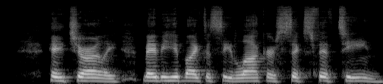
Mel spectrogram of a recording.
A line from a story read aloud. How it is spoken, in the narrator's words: Steve said, giggling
